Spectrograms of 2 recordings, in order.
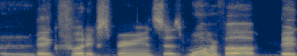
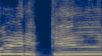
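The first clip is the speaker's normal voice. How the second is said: mock yell, much higher; 4 dB louder than usual. Retelling a man yelling as the speaker taps the brakes, imitating someone yelling. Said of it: "he's over there yelling".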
